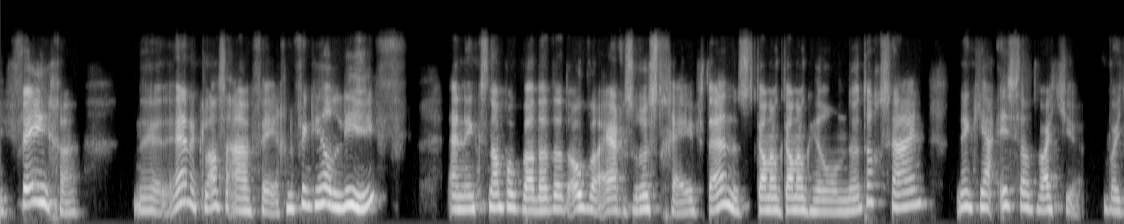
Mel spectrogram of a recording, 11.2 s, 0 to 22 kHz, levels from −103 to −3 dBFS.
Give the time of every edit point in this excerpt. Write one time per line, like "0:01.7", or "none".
0:07.8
